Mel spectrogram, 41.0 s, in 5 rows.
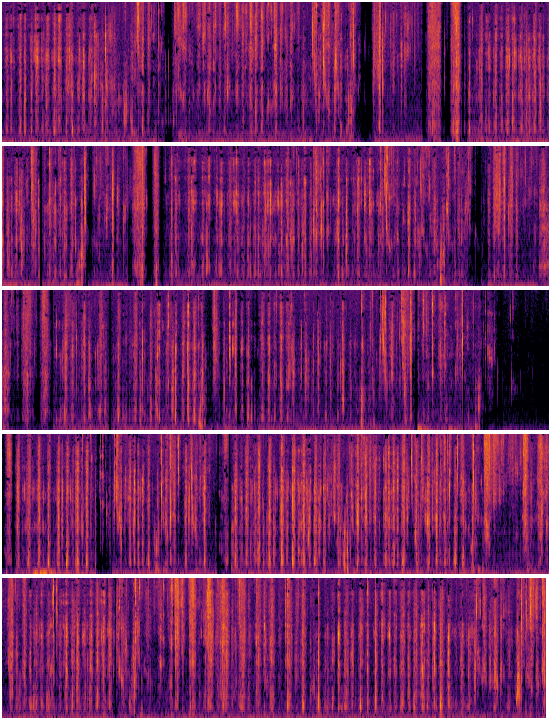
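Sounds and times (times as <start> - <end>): crunchy chewing: 0.0 - 23.9, 24.7 - 40.9.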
